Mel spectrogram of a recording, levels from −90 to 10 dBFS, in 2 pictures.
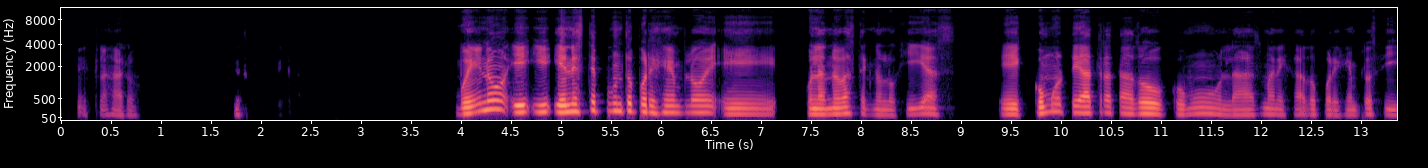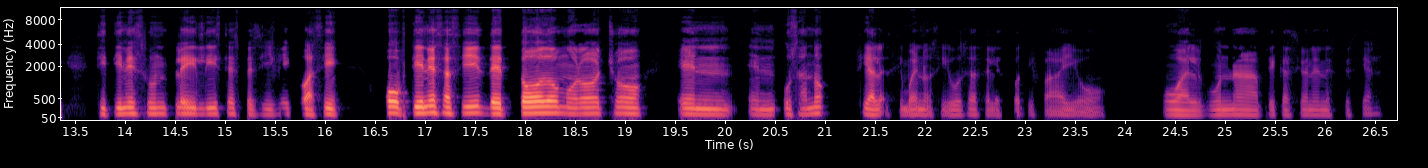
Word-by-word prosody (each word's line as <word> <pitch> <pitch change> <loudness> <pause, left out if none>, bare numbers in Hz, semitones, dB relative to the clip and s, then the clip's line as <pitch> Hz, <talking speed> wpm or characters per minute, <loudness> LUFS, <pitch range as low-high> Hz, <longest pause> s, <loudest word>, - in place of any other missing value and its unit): Sí, - - -25
claro. 105 -3 -18 0.9
Es - - -19
complicado. - - -68 2.0
Bueno, 190 - +3
y 160 - +6
y 165 0 0
y 165 - +6
en 165 - +7
este 175 +3 +2
punto, 185 -1 -2
por 170 -2 +1
ejemplo, 155 +1 -2
eh, 125 -4 -6 0.3
con 120 -1 0
las 120 0 +1
nuevas 135 +2 -1
tecnologías, 115 +1 -9 0.4
eh, 120 -1 -2
¿cómo 160 +6 -1
te 150 -1 -1
ha 145 - +5
tratado 135 -4 -1
o 120 -2 -1
cómo 125 +2 -8
la 110 0 -9
has 110 +2 -15
manejado? 115 -2 -12
Por 110 -1 -13
ejemplo, 105 0 -13
si 110 -1 -14 0.3
si 120 - -7
tienes 130 0 -1
un 130 0 -4
playlist 130 0 -2
específico 115 0 -8
así, 120 -2 -2 0.4
¿obtienes 140 +1 +6
así 140 +2 +3
de 130 -2 +5
todo 140 +3 +7
morocho 130 -1 -2 0.3
en 115 -3 -3
en 110 -1 -9
usando 125 +4 -8 0.3
si 125 - -8
al 110 0 -3
si - - -23
bueno, 110 -2 -10
si 105 - -22
usas 105 +1 -15
el - - -19
Spotify - - -19
o - - -20 0.6
o 105 0 -8
alguna 105 +2 -10
aplicación 105 +1 -19
en 105 0 -16
especial? 105 +5 -28
125 Hz, 130 wpm, -21 LUFS, 110-140 Hz, 2.0 s, en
